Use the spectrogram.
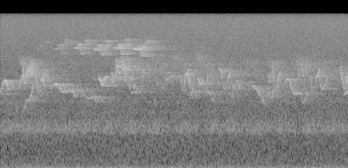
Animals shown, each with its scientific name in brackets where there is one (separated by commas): Yellow-bellied Sapsucker (Sphyrapicus varius), Black-and-white Warbler (Mniotilta varia), Rose-breasted Grosbeak (Pheucticus ludovicianus), Red-eyed Vireo (Vireo olivaceus)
